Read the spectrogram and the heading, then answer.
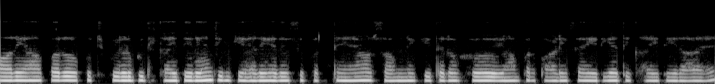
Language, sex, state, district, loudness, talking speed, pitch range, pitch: Hindi, female, Chhattisgarh, Sukma, -15 LUFS, 225 wpm, 175-185 Hz, 180 Hz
